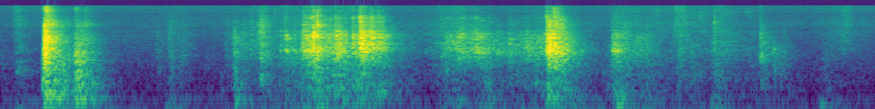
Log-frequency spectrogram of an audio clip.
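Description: Furniture and boxes being moved about a room: a sharp knock early on, a stretch of scraping and rustling about two seconds in, and another knock a little after four seconds.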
